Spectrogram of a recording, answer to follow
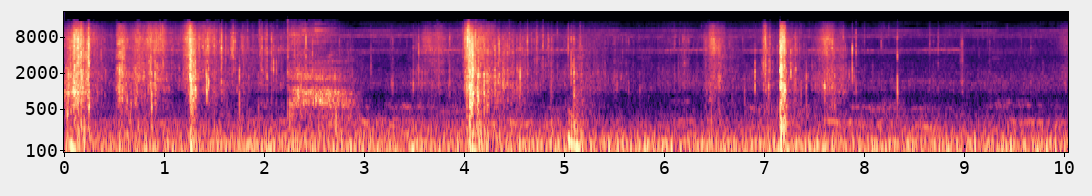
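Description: Handling of a wire-mesh snake trap in grass: scattered clicks and knocks of the wire cage with rustling and footsteps, the sharpest knock about four seconds in.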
